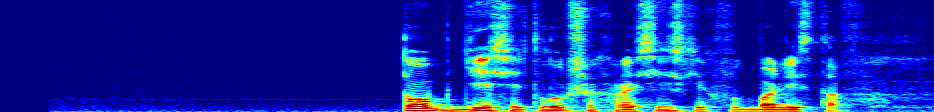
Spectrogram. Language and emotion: Russian, neutral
